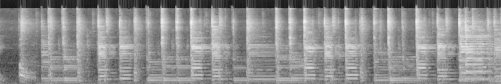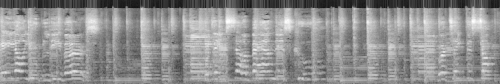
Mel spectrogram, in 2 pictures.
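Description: An archtop guitar playing chords in a steady rhythm, with a woman singing over it from about nine seconds in.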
